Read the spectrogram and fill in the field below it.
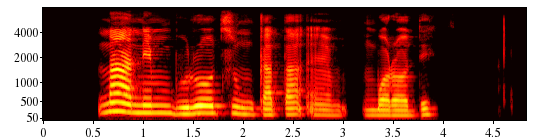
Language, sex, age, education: Igbo, female, 30-45, tertiary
